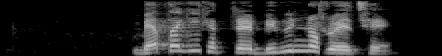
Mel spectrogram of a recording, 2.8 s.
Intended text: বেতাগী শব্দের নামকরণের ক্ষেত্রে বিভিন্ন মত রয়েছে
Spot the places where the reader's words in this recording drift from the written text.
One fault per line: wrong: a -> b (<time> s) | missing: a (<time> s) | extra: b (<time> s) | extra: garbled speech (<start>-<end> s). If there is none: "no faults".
missing: শব্দের নামকরণের (1.3 s)
missing: মত (1.9 s)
